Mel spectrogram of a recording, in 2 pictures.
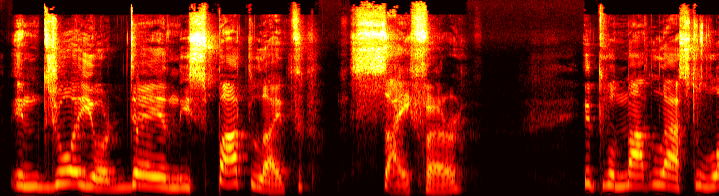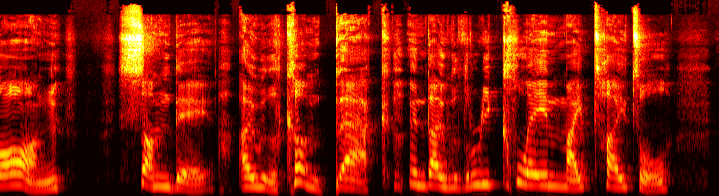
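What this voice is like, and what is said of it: Put-on muddled German-like accent. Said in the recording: “My accent is getting more confusing the longer I talk. ... You and your space German something other something”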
